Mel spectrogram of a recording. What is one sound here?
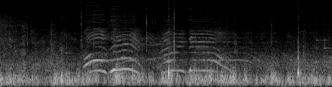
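Young women shout and chant in a sing-song way from across an outdoor field.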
